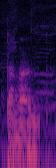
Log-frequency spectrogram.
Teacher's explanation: Dalam vokal T itu udara dihasilkan atau ditutup melalui gusi atas dan dihembuskan tanpa suara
